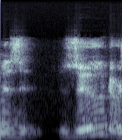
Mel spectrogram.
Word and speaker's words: Zewde: Is it Zewde or Zewde? Zewde, like Zodiac, without the act.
